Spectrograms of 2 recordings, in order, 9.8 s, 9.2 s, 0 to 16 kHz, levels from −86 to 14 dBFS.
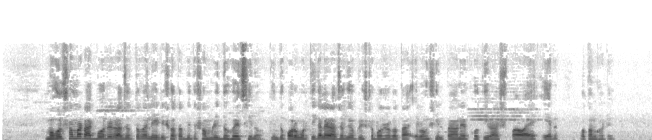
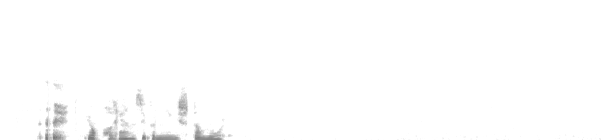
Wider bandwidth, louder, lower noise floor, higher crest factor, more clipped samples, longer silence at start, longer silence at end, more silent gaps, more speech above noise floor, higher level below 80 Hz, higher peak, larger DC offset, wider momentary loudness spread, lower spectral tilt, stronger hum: first, 11.5 kHz vs 7 kHz; first, -21 LUFS vs -43 LUFS; second, -54 dBFS vs -86 dBFS; second, 20 dB vs 26 dB; neither; about the same, 0.7 s vs 0.6 s; second, 0.55 s vs 5.8 s; neither; second, 34 dB vs 44 dB; first, -56 dBFS vs -80 dBFS; first, -2 dBFS vs -22 dBFS; neither; first, 10 LU vs 7 LU; about the same, -5.5 dB/octave vs -6 dB/octave; neither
